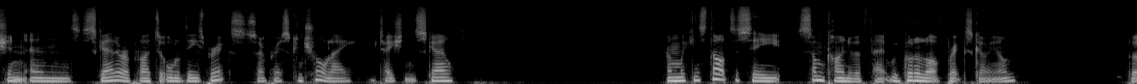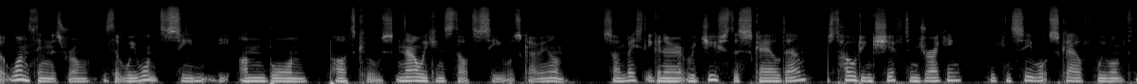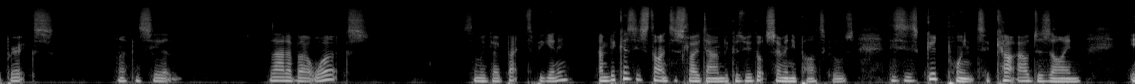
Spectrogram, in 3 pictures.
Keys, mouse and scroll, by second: 2.9 ctrl+a, 16.3 KP_1.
